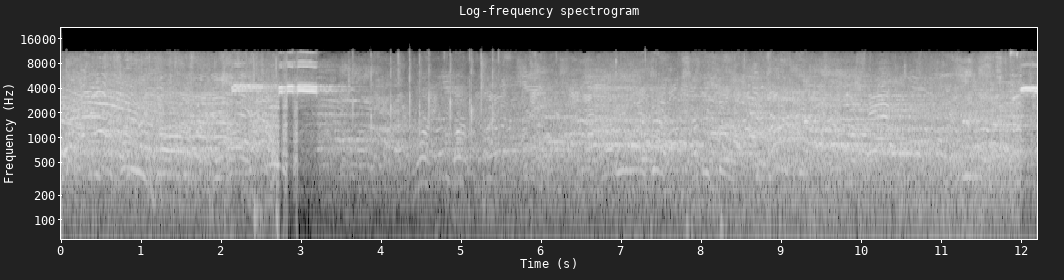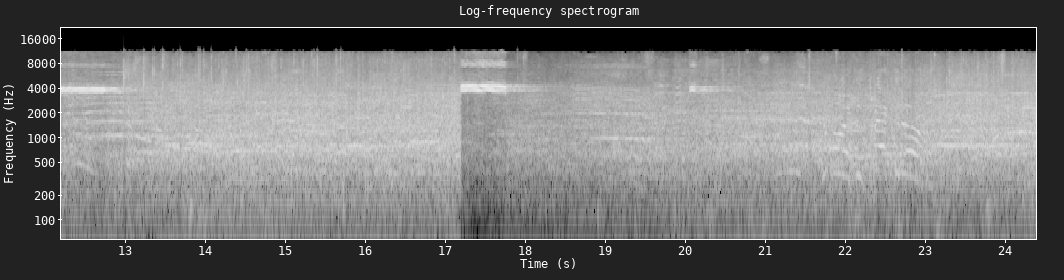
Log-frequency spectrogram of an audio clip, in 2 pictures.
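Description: A large crowd chatters and shouts in a big echoing hall.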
